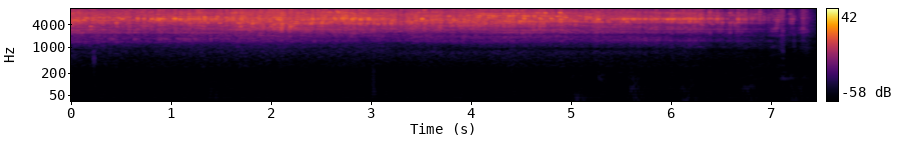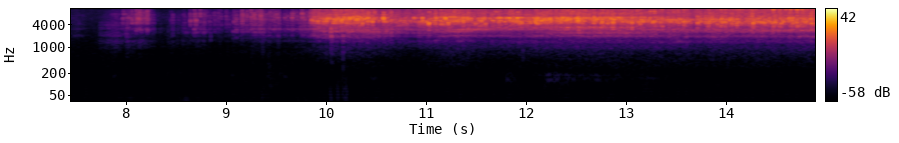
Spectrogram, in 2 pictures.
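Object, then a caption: Dried cactus wood rainstick. A hollow dried cactus-wood rainstick is held upright and then tilted while long nails scratch and tap its ridged wooden surface. It makes a dense, bright, hissing patter with almost no low end. The patter fades to near silence for a few seconds midway, then swells back to full strength.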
